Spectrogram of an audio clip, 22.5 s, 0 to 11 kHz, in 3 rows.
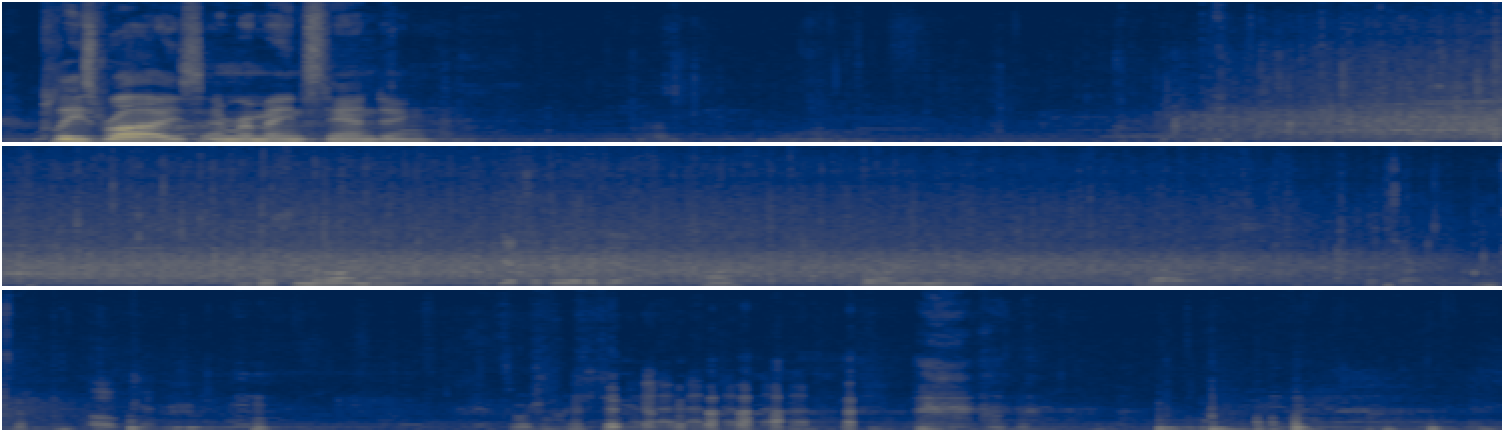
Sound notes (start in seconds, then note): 5.8 audience applauding; 5.8 audience cheering; 17.8 chuckling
